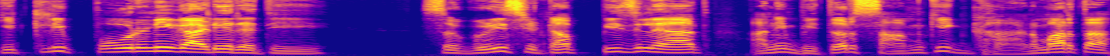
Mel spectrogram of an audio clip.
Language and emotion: Goan Konkani, disgusted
